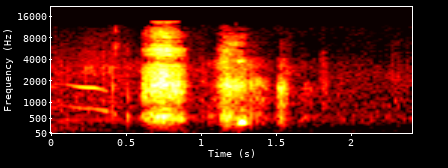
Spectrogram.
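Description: A woman crying: a short falling whimper, then three loud sobs in quick succession about a second in.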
